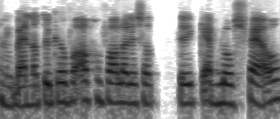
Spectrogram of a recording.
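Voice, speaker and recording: This is a woman's voice. Her pitch is medium. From Zeeland, Netherlands (Zeeuws-Vlaanderen). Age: 20s. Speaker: podcast guest sharing weight-loss story, social media worker. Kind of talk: casual interview.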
